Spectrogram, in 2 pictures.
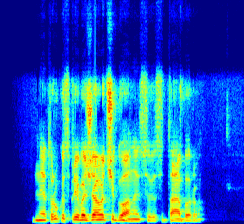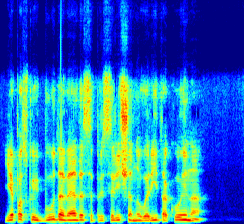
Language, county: Lithuanian, Klaipėda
